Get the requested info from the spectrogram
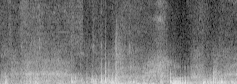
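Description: Stiff waterproof fabric of a large roll-top dry bag rustling and crackling as it is pulled and spread open by hand.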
